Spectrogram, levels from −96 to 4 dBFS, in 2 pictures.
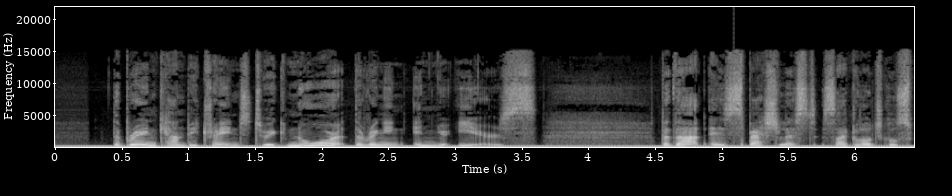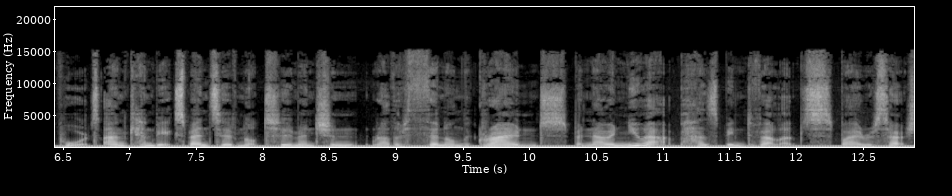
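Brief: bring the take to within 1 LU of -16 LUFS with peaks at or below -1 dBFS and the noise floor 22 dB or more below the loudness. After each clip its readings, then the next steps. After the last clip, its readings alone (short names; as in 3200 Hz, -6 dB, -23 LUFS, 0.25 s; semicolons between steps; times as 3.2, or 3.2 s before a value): dropouts 1; longest dropout 1.3 ms; hum 50 Hz; harmonics up to 250 Hz; hum level -21 dBFS; loudness -21.0 LUFS; peak -3.5 dBFS; loudness target -16.0 LUFS
-> interpolate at 5.09, 1.3 ms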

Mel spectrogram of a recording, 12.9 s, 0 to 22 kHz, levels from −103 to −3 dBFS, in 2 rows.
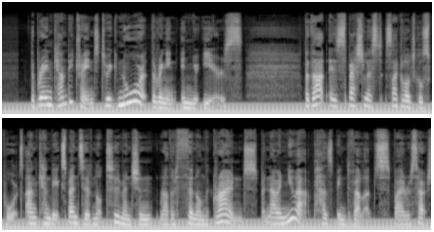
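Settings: dropouts 0; hum 50 Hz; harmonics up to 250 Hz; hum level -21 dBFS
-> de-hum 50 Hz, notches 5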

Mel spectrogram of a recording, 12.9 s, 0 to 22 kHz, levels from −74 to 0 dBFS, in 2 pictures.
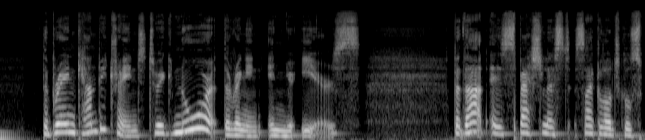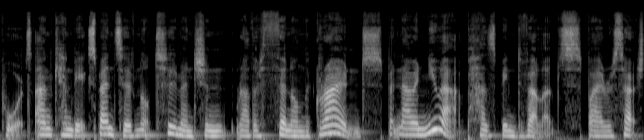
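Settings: hum none; loudness -22.0 LUFS; peak -4.0 dBFS; loudness target -16.0 LUFS
-> gain +6 dB; limiter -1 dBFS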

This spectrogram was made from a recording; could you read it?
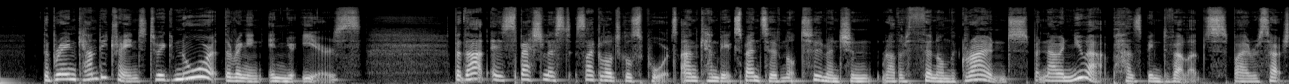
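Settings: loudness -16.0 LUFS; peak -1.0 dBFS; noise floor -42 dBFS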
